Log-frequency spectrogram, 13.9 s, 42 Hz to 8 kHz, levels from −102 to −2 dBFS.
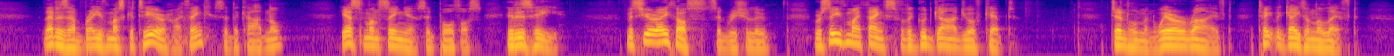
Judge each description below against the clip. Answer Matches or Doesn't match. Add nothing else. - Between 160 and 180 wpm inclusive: Matches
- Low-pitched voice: Matches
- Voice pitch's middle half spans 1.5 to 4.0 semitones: Doesn't match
